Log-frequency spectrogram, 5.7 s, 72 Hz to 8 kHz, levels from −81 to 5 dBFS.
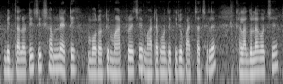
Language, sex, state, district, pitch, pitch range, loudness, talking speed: Bengali, male, Tripura, West Tripura, 150 Hz, 135-170 Hz, -16 LUFS, 160 wpm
